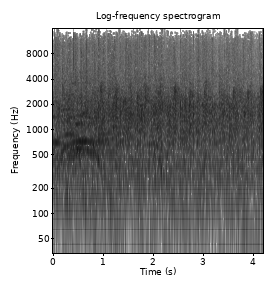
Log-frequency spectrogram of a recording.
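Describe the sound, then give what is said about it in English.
A crowd applauds steadily as the next contestant is introduced, dense overlapping claps forming a loud, even wash of sound with a brief cheer near the start, sustained throughout. “You can clap.”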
